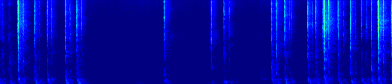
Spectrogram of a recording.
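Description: Fingertips of both hands type steadily on the low-profile plastic chiclet keys of a grey metal-bodied laptop. Quick, dry clicks with a soft low thud come in bursts, separated by short quiet gaps.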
